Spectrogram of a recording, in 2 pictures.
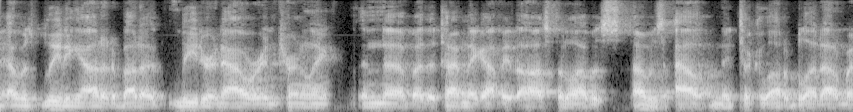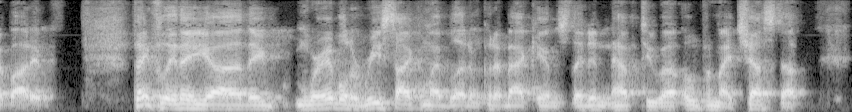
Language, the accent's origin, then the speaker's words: English; Walla Walla, Washington, United States; No, we're out here making wine in my hometown in Walla Walla.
